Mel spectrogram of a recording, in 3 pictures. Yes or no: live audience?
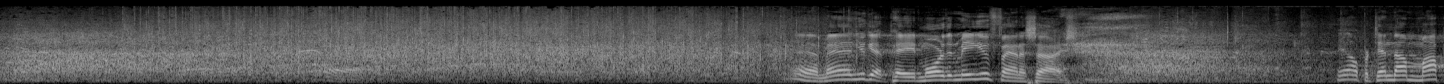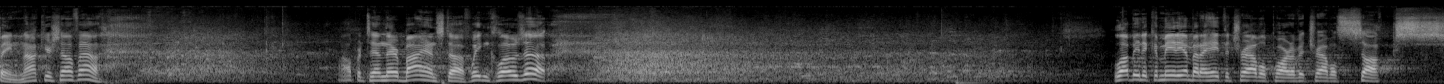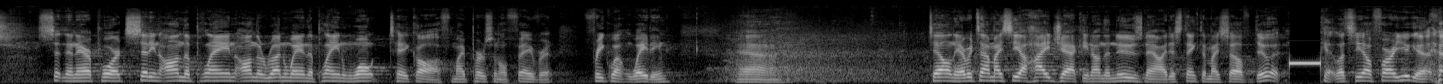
yes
